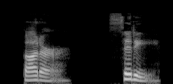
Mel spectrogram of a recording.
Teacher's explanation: In American English, the T often sounds like a soft D when it appears between vowels. This is known as a flap T.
